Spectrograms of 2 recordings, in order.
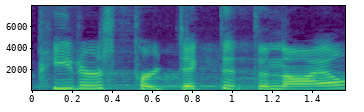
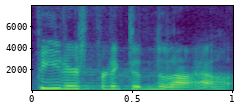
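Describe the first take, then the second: First: It is said slowly and carefully. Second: It is said quickly, like a tongue twister.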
